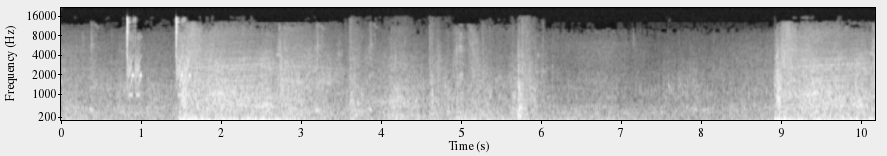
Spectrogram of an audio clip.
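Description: A quad bike engine rumbles and revs, muffled as if underwater.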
